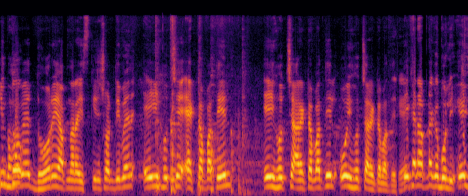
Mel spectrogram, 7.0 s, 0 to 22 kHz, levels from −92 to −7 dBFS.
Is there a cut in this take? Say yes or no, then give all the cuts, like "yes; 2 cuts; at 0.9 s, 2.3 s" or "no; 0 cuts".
yes; 1 cut; at 5.9 s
